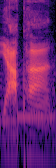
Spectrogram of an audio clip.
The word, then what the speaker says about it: Japan: I remember when I was studying German, they'd bring up the country Japan and it would, you know, that would be one of the the deals and it would just pronounce it Yapan.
